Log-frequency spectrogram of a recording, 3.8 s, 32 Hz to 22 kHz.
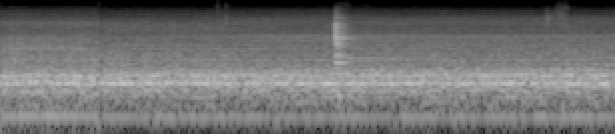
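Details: Cheap Chinese diesel heater wall-mounted in a workshop, about three to five minutes after start-up, readings climbing from 23–24° to around 47–50°: quiet, steady fan hum with a constant low tone, no surging or knocking; running normally.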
